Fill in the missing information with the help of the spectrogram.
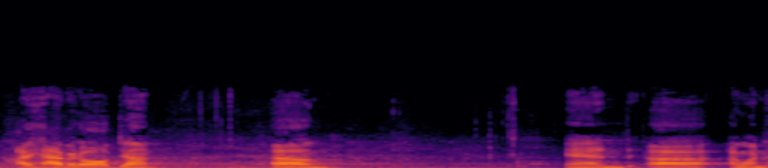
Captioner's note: laughter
